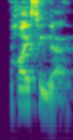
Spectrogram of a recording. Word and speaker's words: Heusinger: But so talk about Adolf Husinger. Is that how you pronounce it? Yeah, Heusinger.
